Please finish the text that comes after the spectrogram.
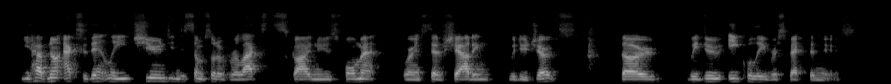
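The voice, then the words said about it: Australian accent. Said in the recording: “comedy is happening in an Australian accent”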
